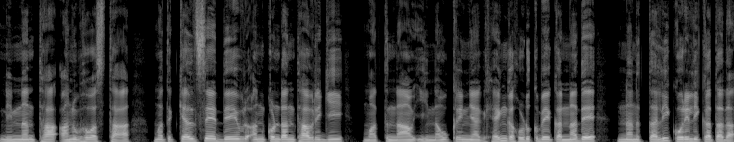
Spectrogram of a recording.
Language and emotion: Kannada, fearful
